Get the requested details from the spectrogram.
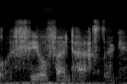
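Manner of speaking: speaking quietly. Answering a tired character's remark in character: speaking quietly. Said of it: "I say quietly".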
